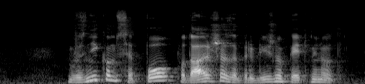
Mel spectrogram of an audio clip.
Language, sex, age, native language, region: Slovenian, male, 30-49, Slovenian, Drava region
